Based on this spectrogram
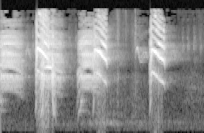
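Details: Pet parrots indoors call loudly with a run of harsh, grating squawks, about four bursts in under three seconds, some with a nasal buzzy tone.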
